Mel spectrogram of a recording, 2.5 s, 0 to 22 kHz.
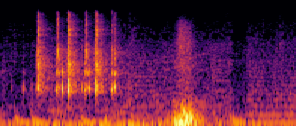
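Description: A quick run of about eight small metallic clicks from a Taurus G3C 9mm pistol's action being worked in the hands, then a single low thump about one and a half seconds in.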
